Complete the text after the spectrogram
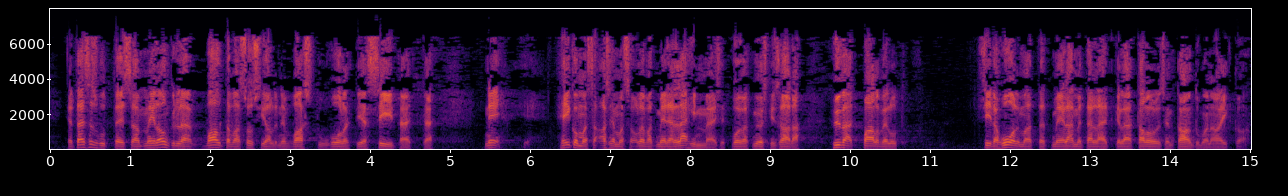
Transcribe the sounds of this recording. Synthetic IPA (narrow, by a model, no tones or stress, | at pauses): jɑt̪æsːæsuht̪ːeisːɑmeilːæoŋkylːæʋɑlt̪ɑʋɑsosiɑːlːineʋʋɑst̪uːhuoleht̪iɑssiːt̪æet̪ːæ | ne | heikomːɑsːɑɑsemɑsːɑoleʋɑt̪meiɾællæhimːæiset̪ʋoiʋɑt̪myøskinsɑːdɑ | hyʋæt̪̚pɑlʋelut̪ | siːt̪æhuolimɑt̪ːɑet̪meelæmːet̪ælːæhet̪kelːæt̪ɑlolːisent̪ɑːnt̪umɑnɑikɑ̰ː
